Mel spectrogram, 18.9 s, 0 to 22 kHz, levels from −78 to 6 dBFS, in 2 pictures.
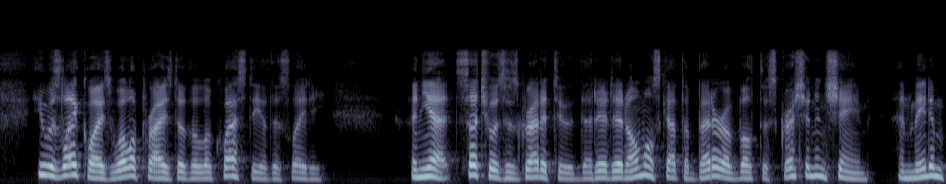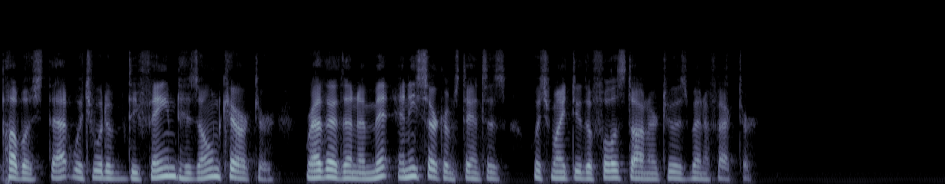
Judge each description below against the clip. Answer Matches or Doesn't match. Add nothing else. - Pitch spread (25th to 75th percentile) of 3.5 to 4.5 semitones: Matches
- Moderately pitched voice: Matches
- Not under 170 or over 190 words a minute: Matches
